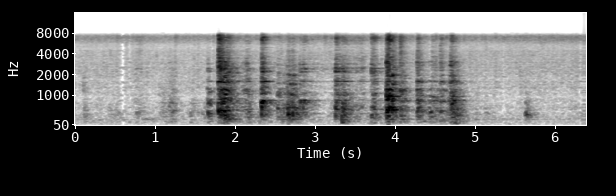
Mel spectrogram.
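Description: Vegetables sizzle softly in a frying pan.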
